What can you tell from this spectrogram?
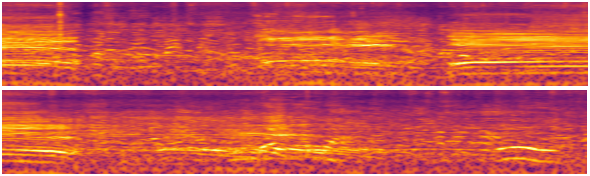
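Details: At the twice-weekly Khochabari market in Parbatipur, Dinajpur, Sahiwal bull calves low repeatedly: several overlapping moos, one strong held call in the middle and a brief upward-curving call near the end, over loud crowd noise.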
